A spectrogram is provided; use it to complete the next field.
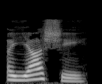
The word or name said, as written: ayashe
